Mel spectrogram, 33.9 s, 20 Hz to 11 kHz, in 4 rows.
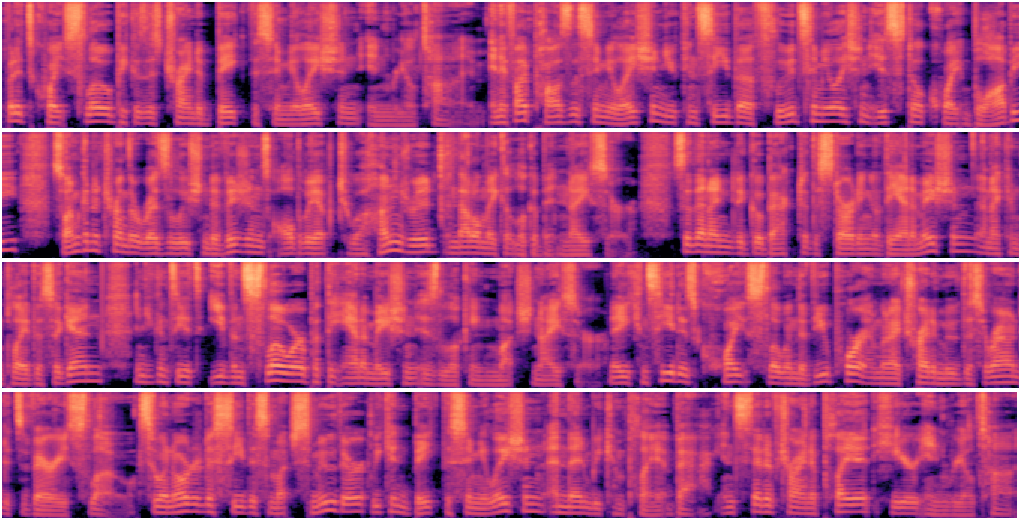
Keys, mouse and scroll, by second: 0.0-4.9 middle drag, 4.9-6.3 scroll up 1, 6.3 scroll up 1, 6.3-11.9 middle drag, 11.9 click, 12.6-13.0 scroll down 6, 13.0-15.0 middle drag, 15.0 click, 15.4-16.5 middle drag, 16.5 click, 17.3-19.6 middle drag, 19.6-20.4 scroll up 2, 21.8 scroll down 1, 21.9-24.5 middle drag, 25.8 middle click, 25.8 space, 28.2 shift+middle click, 28.2 space, 33.2 space.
